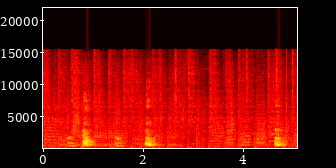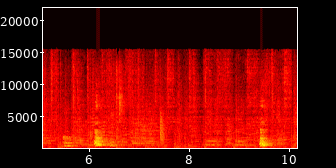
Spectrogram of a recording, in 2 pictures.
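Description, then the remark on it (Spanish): A small dog barks about six times in sharp, high-pitched yaps spaced a second or two apart, standing out over a steady murmur of crowd noise and voices. “Bueno, estamos aquí con el perrito para que nos ayude con la garganta.”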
